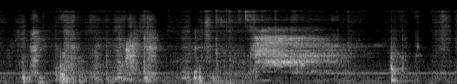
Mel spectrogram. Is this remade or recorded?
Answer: remade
